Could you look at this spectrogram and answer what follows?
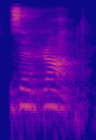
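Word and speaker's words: ذرّات: जर्रात, रे के ऊपर तशदीद करेंगे, ठीक है, यानी 2 मरतबा ये प्रोनाउंस होता है जर्रात, और जाल से शुरू करते हैं, जे से नहीं, ठीक है, जर्रा जर्रात।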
